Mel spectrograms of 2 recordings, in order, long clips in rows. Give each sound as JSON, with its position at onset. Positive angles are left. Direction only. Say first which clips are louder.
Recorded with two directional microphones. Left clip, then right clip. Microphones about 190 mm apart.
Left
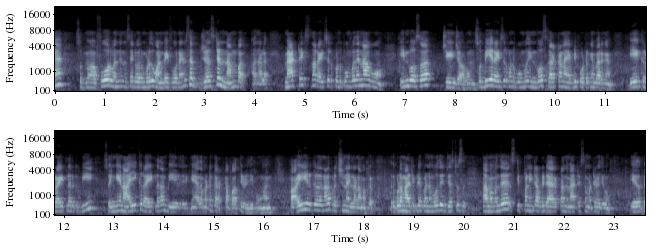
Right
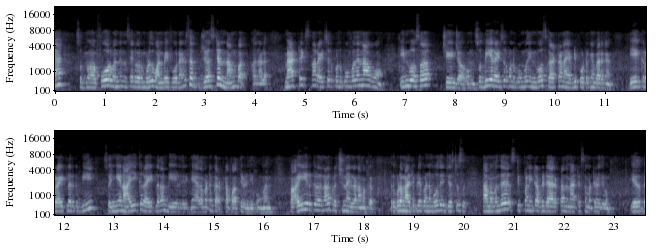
{"t": 0.0, "sound": "speech", "louder": "left 4 dB", "side_deg": 0}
